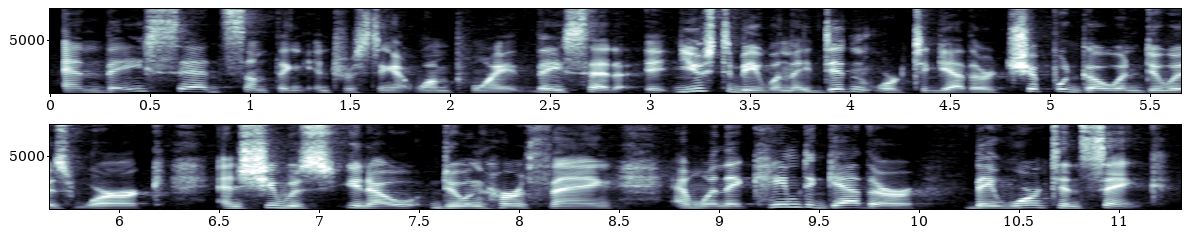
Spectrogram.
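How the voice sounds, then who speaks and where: Female talk host, low register, casual and conversational, natural storytelling delivery. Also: moderate pace, hardly any pauses, fairly bright tone.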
